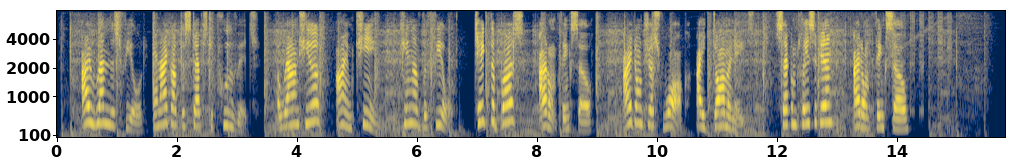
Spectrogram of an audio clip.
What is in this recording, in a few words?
Sports Kid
